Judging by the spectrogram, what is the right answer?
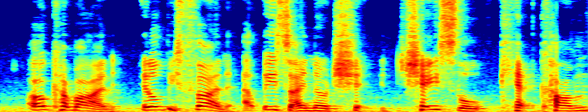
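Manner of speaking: high-pitched, bubbly voice. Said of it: "I can never get her voice right".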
